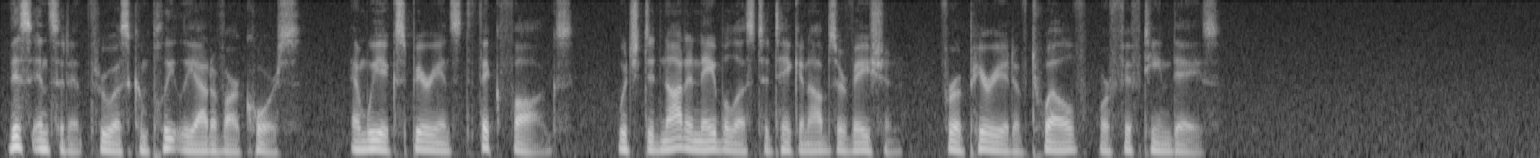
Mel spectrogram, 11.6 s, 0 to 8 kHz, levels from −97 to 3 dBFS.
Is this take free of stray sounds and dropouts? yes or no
yes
